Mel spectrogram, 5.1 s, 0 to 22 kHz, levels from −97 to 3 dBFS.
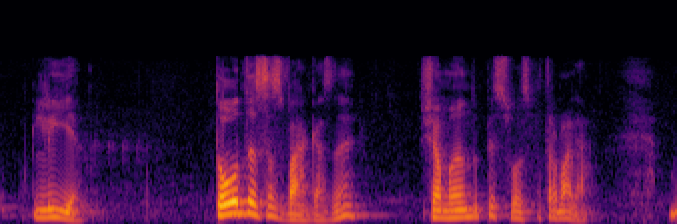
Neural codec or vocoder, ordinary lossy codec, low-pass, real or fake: none; none; none; real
